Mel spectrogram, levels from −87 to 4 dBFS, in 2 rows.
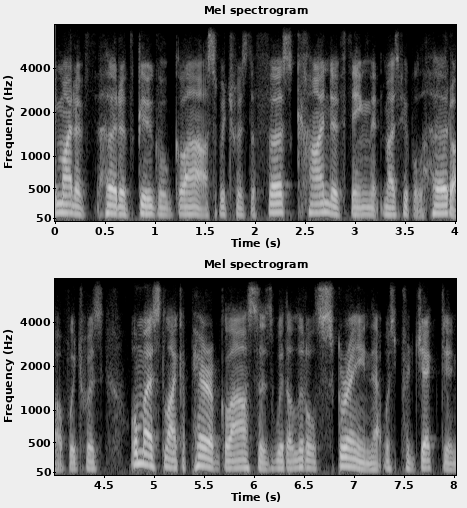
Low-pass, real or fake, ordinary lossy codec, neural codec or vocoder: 7.2 kHz; real; Opus, 16 kbps; none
